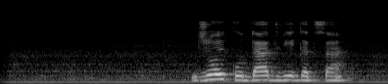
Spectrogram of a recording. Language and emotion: Russian, neutral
